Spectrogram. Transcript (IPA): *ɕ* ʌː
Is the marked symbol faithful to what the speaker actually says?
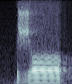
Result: no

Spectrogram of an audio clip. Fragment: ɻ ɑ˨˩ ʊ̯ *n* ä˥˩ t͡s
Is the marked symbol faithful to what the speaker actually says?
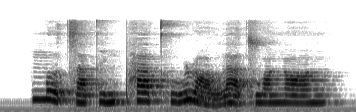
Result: no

